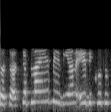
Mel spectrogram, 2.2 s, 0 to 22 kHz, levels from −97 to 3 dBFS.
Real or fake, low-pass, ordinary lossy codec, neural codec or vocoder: real; 3.6 kHz; none; none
